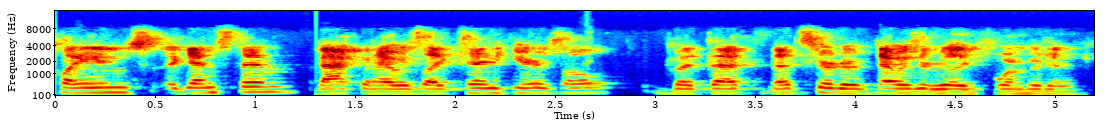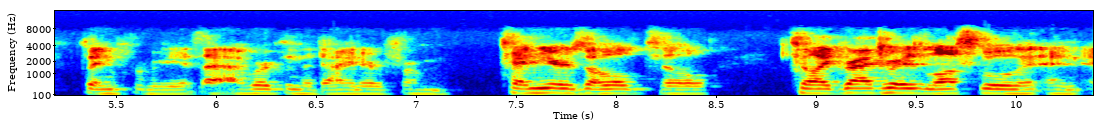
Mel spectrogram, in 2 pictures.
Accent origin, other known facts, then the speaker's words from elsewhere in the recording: New York City, New York, United States; moved away as an adult; now in New Jersey, United States; born and raised in Brooklyn. I am half Greek, half Irish.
